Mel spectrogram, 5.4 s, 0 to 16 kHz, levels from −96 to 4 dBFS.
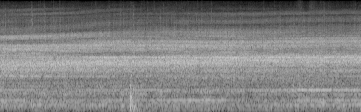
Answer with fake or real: real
